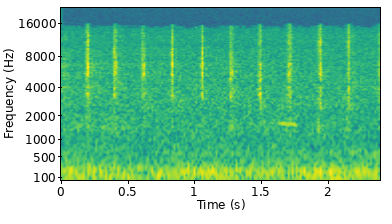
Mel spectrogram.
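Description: Foam ink dauber tapped rapidly around the edge of a die-cut card oval, making faint, light, high ticks in a steady rhythm of about six or seven a second.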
